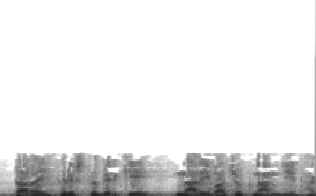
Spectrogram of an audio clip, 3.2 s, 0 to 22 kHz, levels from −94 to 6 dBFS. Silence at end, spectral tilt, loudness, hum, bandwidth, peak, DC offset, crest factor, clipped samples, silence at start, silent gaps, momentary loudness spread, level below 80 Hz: 0 s; -13 dB/octave; -16 LUFS; none; 5 kHz; 0 dBFS; under 0.1%; 14 dB; under 0.1%; 0 s; none; 4 LU; -26 dBFS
